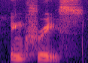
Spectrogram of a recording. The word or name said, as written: increase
